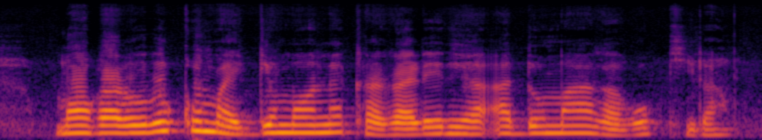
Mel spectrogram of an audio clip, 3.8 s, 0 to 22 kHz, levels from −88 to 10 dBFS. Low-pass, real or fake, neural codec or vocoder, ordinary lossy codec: 19.8 kHz; fake; codec, 44.1 kHz, 7.8 kbps, Pupu-Codec; none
